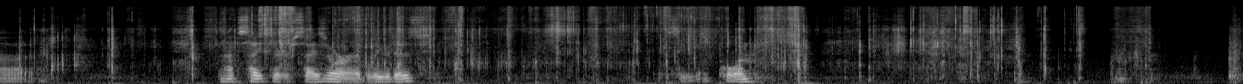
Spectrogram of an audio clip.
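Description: A foil card wrapper crinkles and rustles between fingers.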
